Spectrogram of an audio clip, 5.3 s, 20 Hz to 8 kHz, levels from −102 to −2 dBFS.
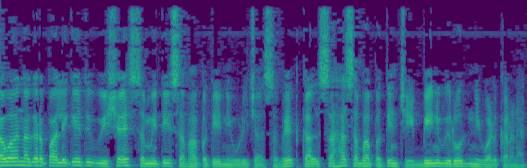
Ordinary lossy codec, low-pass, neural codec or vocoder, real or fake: none; none; none; real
